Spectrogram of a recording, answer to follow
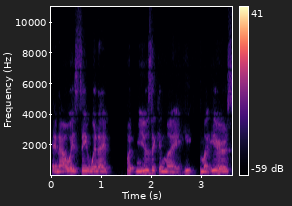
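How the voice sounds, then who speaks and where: A man's fairly high voice with a French Canadian accent. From Quebec, Montreal. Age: 50s. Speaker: professional pickleball player. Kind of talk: casual chat.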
